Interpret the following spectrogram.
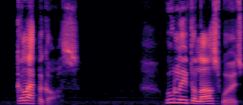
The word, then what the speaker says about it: Galapagos: It's pronounced s after a short vowel, Galapagos.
